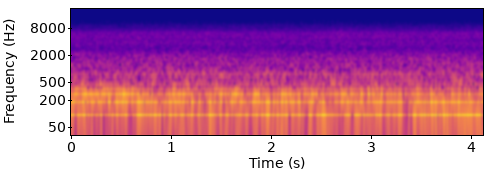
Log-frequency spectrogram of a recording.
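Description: Steady background hum and hiss of room noise, picked up by the podium microphone during a pause in speech.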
